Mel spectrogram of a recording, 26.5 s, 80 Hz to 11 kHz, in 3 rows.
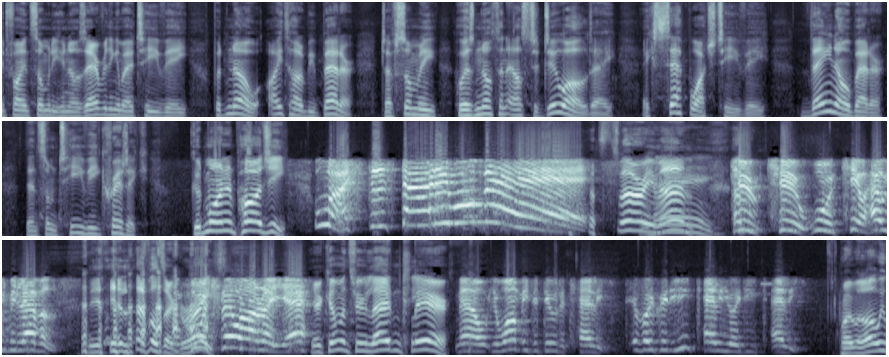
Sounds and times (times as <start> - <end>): Speech: 0.0 - 26.5.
